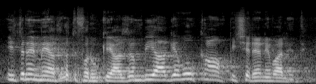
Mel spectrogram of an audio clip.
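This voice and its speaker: A male preacher delivers an impassioned sermon in a very high, piercing voice. He climbs to fervent shouts and keeps calling out for replies. The sound rings through an echoey hall over a faint hiss. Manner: fervent, rising to shouts, calls for congregation replies. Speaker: Islamic preacher.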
